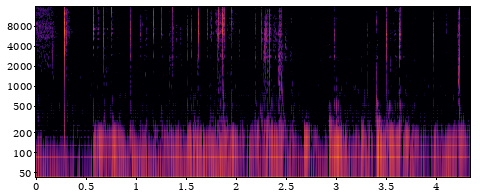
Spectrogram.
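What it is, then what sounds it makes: Metal mesh microphone grille. Long natural nails tap and scratch the sides of a hollow, round woven metal mesh microphone grille. The sound is a quick run of sharp, bright clicks and scratches over a constant low, boomy rumble.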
